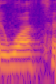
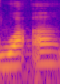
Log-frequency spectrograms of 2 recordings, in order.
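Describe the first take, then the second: First: It is said with an American accent. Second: It is said with a British accent. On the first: "I say water" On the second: "you guys say water"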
